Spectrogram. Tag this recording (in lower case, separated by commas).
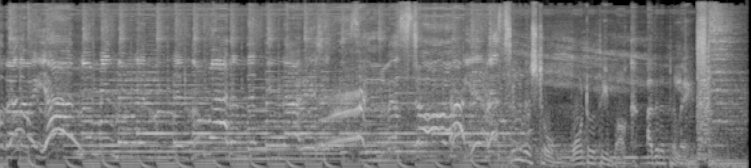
music, speech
